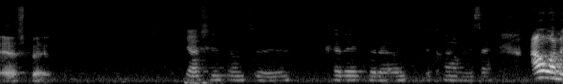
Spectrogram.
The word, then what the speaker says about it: Querétaro: Y'all should come to Querétaro, the common side.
